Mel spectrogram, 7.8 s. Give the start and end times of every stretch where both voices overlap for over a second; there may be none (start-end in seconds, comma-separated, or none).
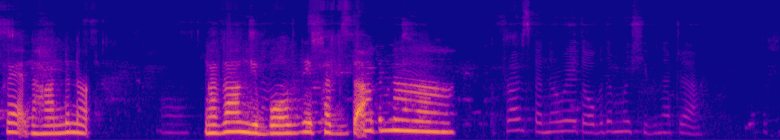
2.4-4.0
